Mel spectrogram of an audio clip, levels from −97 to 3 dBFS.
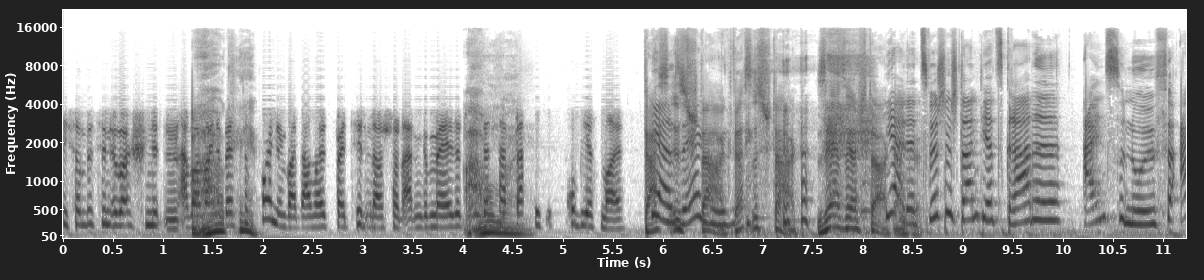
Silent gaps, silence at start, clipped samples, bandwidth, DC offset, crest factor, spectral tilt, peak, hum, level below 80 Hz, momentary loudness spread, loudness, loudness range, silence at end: none; 0 s; under 0.1%; 16 kHz; under 0.1%; 18 dB; -4.5 dB/octave; -4 dBFS; none; -38 dBFS; 6 LU; -22 LUFS; 1 LU; 0 s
